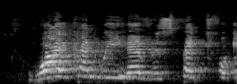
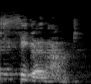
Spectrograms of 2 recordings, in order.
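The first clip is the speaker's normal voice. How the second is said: much lower, softer echo of "Figure it out"; quiet repeat; 12 semitones lower, 10 dB quieter than usual. Retold or imitated. Madam Zuma's advice repeated low and soft to herself, quiet. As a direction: drop "Figure it out" low and quiet, like a private reminder. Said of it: "She said".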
